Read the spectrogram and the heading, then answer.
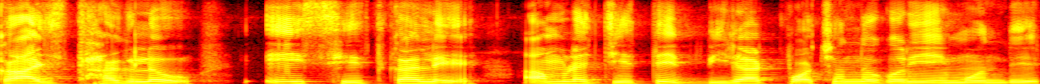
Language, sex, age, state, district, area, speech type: Bengali, male, 30-45, West Bengal, Nadia, rural, spontaneous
